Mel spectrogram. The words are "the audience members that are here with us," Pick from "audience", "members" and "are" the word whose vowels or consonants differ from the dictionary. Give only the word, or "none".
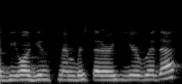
none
